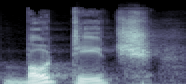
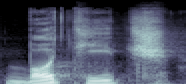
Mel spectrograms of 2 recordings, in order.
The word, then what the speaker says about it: Botič: to its frequent flooding, has apparently been pronounced both Botič with an I and Botič with a Y, which in modern Czech sounds almost exactly the same, but apparently native speakers can hear a difference.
